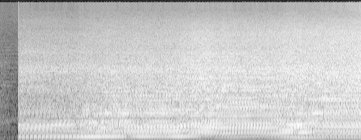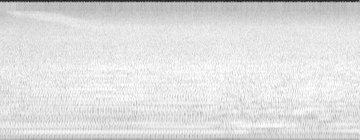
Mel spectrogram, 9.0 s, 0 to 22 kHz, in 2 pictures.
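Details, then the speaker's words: Rebuilt 483 stroker big-block Mopar for a Dodge Power Wagon, after fixing the distributor intermediate shaft so timing stays stable to 4,000 rpm: revs climb smoothly and evenly with no misses or pinging; normal revving. "that sounded really good"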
